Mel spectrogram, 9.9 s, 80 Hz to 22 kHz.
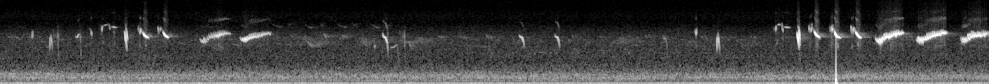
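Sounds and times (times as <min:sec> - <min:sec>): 
wild male bird calling with high sharp chirps: 0:00.4 - 0:04.2, 0:07.8 - 0:09.8.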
